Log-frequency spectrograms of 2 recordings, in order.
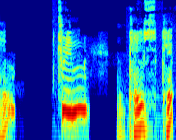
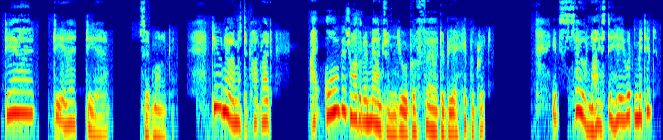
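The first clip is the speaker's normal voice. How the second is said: wicked smile; 5 semitones higher than usual. Acted. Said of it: "Monica smiled wickedly".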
